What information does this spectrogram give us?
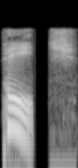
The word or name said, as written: Pecs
